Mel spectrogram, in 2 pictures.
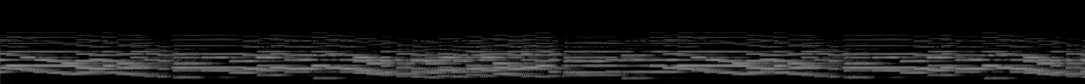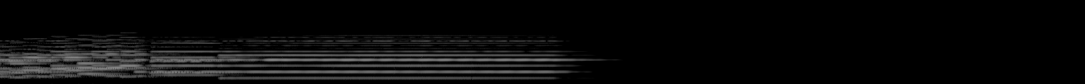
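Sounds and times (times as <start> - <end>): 
oboe fugue in D major: 0.0 - 16.9.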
